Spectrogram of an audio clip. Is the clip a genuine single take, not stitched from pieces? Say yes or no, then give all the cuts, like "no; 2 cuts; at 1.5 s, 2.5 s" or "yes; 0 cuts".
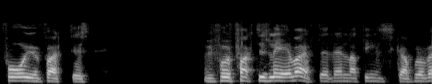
yes; 0 cuts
